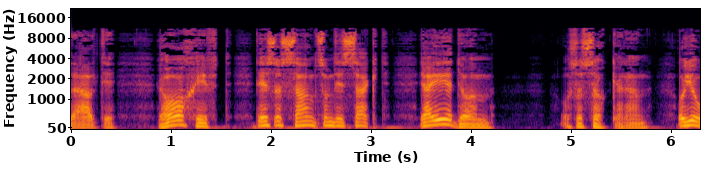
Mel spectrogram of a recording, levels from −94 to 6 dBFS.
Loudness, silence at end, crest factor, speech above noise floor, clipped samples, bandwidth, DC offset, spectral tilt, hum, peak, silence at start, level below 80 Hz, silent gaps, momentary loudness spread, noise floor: -16 LUFS; 0 s; 16 dB; 48 dB; under 0.1%; 11.5 kHz; under 0.1%; -4.5 dB/octave; none; -2 dBFS; 0 s; -32 dBFS; none; 15 LU; -65 dBFS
